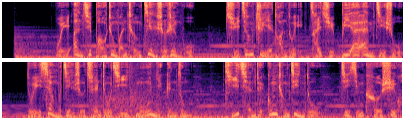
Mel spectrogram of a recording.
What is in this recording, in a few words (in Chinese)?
男 专题片 BIM工程; BIM工程技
